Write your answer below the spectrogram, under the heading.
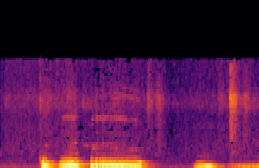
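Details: Spotted dove luring males: one loud phrase of two short rising notes and a long level-to-falling coo, followed by softer, lower hoarse notes near the end.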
